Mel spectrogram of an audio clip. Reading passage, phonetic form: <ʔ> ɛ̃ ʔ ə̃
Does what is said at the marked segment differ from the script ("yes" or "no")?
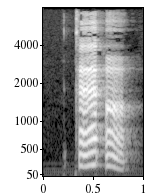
yes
